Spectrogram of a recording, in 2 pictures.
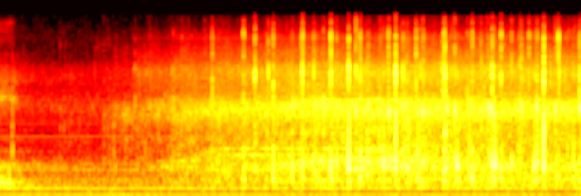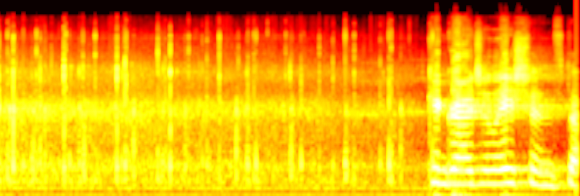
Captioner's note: applause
